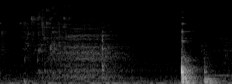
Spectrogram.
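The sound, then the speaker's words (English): Wine trickles softly into a glass, its faint gurgling tone rising as it fills, followed by two sharp clinks of the glass being set down. “I want to pour another...”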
